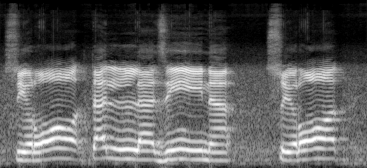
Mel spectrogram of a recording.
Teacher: اگر تو کے اندر اگر صفت استعلاء اطباق ادا نہ کی جائے تو وہ تا بن جائے گا۔ تو اور تا یہ صفات کی وجہ سے ان کے اندر فرق ہے، اگر صفات ادا نہ کی جائے تو یہ تو موٹا جو ہے یہ تا بن جائے گا، جیسے صراط الذین، اب میں اس کو باریک کروں یعنی صفت ادا نہ کروں، صراط الذین، صراط ٹھیک ہے۔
